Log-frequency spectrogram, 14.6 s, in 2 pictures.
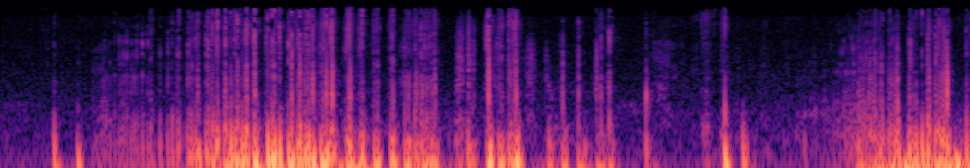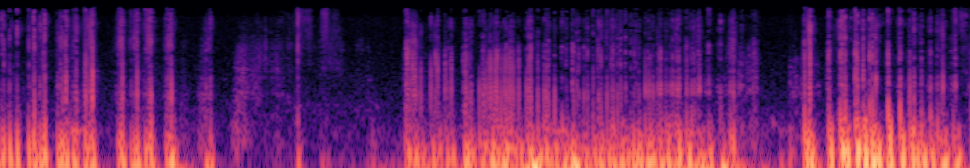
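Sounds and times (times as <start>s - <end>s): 
tapping and scratching on a book: 0.9s - 5.6s, 6.4s - 9.6s, 10.3s - 14.5s.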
